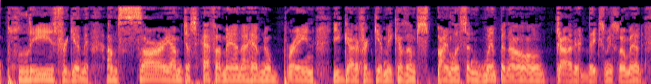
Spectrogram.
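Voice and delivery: mock groveling senator. Mocking a Democrat senator begging Republicans for forgiveness, low groveling.

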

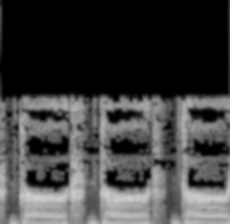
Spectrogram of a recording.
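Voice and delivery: low, lightly growled grr grr grr; mock bear growl. Host mocking Al Franken's bear noises, low mock growl. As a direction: sneer at the bear noises by copying them. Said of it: "growling like a bear".

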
